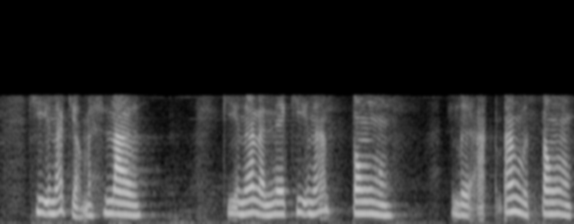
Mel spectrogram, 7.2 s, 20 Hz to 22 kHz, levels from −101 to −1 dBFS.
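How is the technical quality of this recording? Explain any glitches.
The quality is poor: the whole clip carries the Bluetooth CVSD headset codec. Its one-bit-per-sample delta coding, consistent with 64 kbps, removes everything above 3.8 kHz, adds grainy hiss, and makes sibilants scratchy.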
